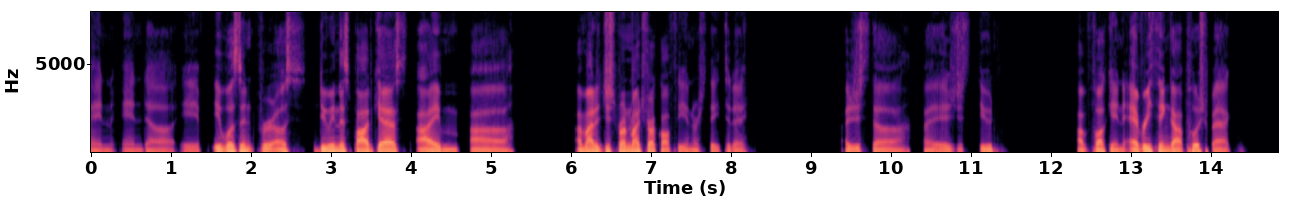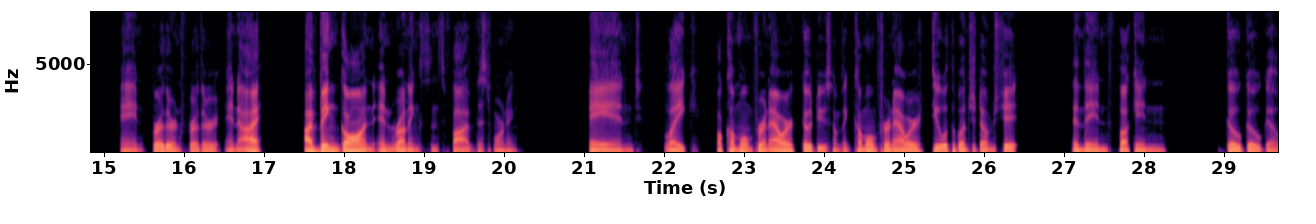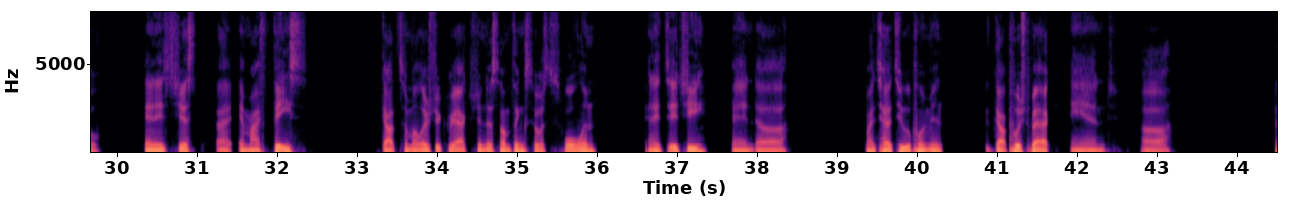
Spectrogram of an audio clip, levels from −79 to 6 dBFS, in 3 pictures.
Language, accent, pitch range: English, American, 90-110 Hz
